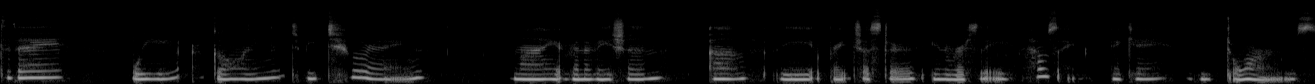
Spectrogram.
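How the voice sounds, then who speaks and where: A soft-spoken voice carries a calm tone. The pace is very slow, with long, frequent pauses. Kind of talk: ASMR soft-spoken gameplay tour. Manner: soft-spoken, calm.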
